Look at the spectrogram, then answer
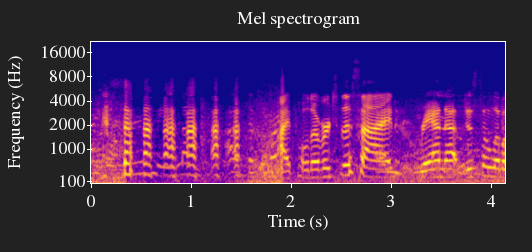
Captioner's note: chuckles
